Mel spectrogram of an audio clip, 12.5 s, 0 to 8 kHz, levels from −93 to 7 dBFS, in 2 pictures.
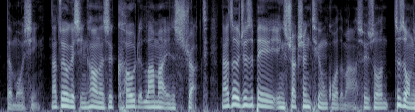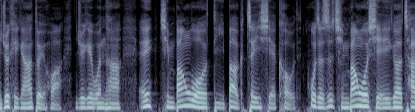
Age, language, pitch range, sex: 20-39, Chinese, 120-155 Hz, male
